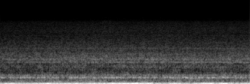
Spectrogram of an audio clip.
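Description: Steady low hum with a faint even hiss: room tone, with no distinct event.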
